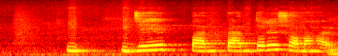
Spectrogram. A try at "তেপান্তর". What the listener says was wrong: যে না, তে তে তে মানে 3, তয়কারে তে তে প্রান্তর, তে মানে 3, প্রান্তরের সমাহার কি সমাস বলা হলো?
